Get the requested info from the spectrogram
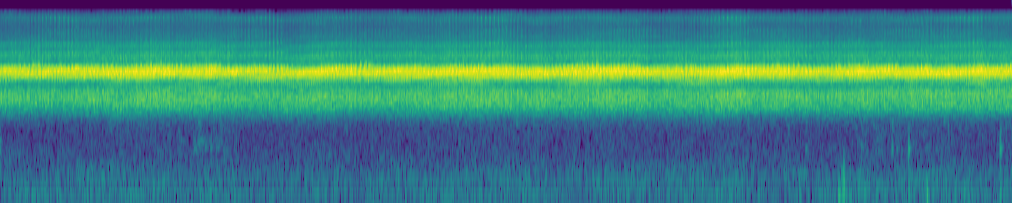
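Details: A dense chorus of western chorus frogs at Ojibway Park, Windsor, Ontario, their high rasping trills merging into one steady, unbroken drone.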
